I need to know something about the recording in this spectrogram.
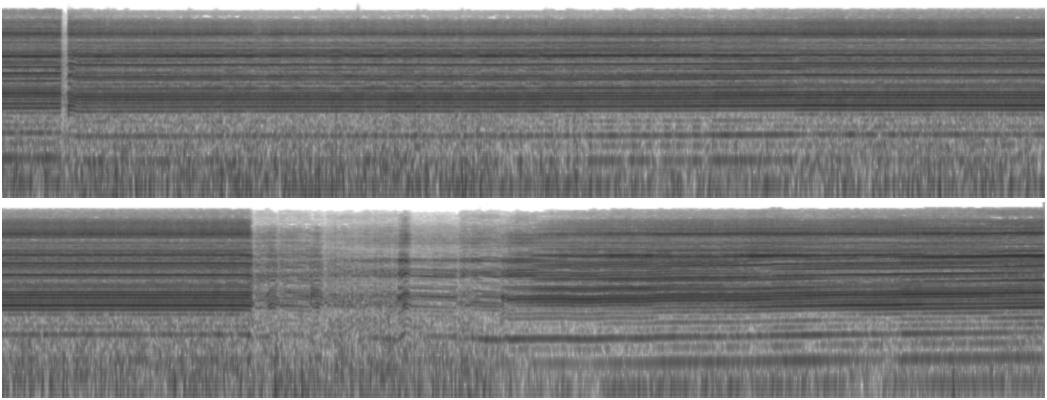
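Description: A racing car engine screams at high revs close by, dropping as the driver shifts and brakes before climbing again.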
